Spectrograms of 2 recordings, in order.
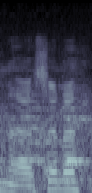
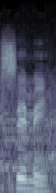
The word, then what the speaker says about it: Simi: As you said, that's a young man who had a nice fall season, Sima. Am I pronouncing that correctly, Rick? I believe it's Zach Simi.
